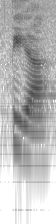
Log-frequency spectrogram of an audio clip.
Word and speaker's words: Thea: Sorry if I mispronounced your name. Thea? Is it? Thea.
